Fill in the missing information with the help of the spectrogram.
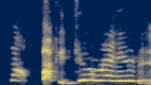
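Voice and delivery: very high, loud staged dare; mock defiant challenge. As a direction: escalate the fake fight, yelling high. Escalating the acted bar fight.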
